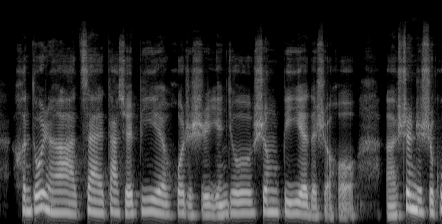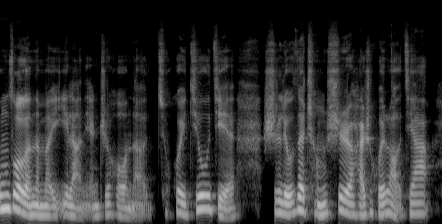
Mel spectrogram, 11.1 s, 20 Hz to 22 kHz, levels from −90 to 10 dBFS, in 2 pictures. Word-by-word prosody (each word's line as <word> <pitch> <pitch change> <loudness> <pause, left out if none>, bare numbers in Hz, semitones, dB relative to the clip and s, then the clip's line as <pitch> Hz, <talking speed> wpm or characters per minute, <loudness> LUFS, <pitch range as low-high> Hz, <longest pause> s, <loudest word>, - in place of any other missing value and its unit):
很 185 -2 -3
多 210 +5 +4
人 190 -7 +2
啊， 165 -2 0
在 160 +3 -2
大 165 +2 -3
学 155 -2 0
毕 180 +4 -6
业 165 -4 0
或 140 +3 -4
者 140 -3 -7
是 135 0 -1
研 135 +2 -3
究 160 0 -2
生 170 +1 -2
毕 160 -2 -3
业 145 -2 +3
的 120 -2 -4
时 120 - -6
候， - - -8 0.3
呃， 130 +1 -3
甚 210 +9 +5
至 180 - +2
是 165 0 0
工 210 +7 +4
作 215 -3 +7
了 145 -4 +6
那 135 -1 +2
么 125 -1 0
1-2 125 -2 -3
年 125 - -7
之 140 +3 -6
后 120 -5 -5
呢， - - -7
就 - - -10
会 155 -4 -1
纠 205 +10 +3
结， 115 - -2 0.3
是 165 -1 -2
留 145 -2 +4
在 190 +2 +5
城 140 -5 -1
市 160 +1 +2
还 140 -2 +1
是 160 - -4
回 140 -3 0
老 155 -2 -2
家？ 150 0 -4
155 Hz, 255 characters per minute, -26 LUFS, 140-170 Hz, 0.3 s, 作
